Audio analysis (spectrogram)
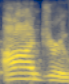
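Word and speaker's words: Andruw: Andrew is the same thing. No, it's not. He pronounces it Andrew.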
